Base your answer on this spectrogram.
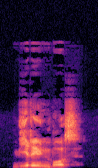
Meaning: to get wasted, drunk, smashed
- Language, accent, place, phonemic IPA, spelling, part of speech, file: French, France, Lyon, /vi.ʁe yn bʁɔs/, virer une brosse, verb, LL-Q150 (fra)-virer une brosse.wav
